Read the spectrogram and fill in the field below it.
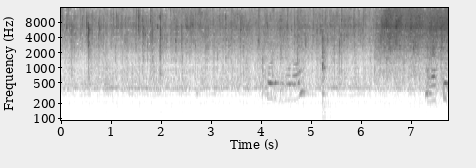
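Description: Moong dal frying with green chillies, salt and turmeric powder in a pan, producing a steady close sizzle with occasional scraping stir strokes, growing a little louder toward the end.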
